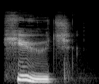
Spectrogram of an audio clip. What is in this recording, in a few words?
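"huge", English, uk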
